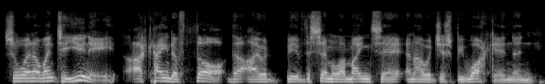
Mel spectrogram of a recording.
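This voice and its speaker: A Scottish man in his forties hosting a podcast, telling stories in a casual, self-deprecating way with animated asides. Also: mid-range voice, fairly quick, no echo, clean studio sound. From Scotland. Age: 40s. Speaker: podcast host. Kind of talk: casual chat.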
